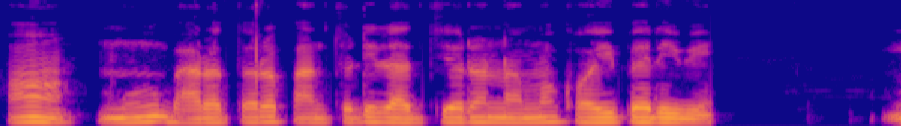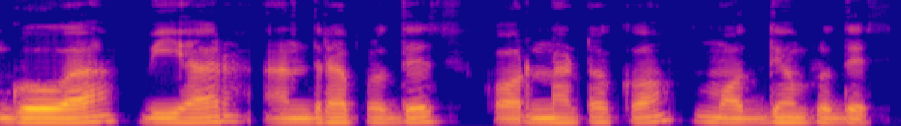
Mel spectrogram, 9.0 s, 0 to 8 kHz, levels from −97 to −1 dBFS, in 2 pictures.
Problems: none marked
